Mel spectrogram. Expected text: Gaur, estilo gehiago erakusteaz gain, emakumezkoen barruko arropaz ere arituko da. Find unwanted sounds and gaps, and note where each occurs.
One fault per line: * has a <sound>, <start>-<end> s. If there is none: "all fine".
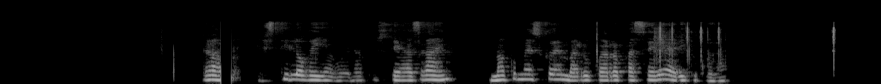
* has a dropout, 2.2-2.3 s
